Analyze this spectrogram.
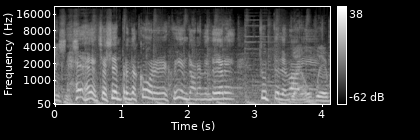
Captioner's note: speaks Italian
